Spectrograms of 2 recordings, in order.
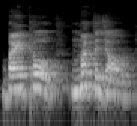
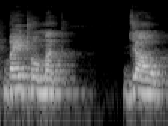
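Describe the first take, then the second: First: There is a pause right after बैठो. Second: There is a pause right after मत. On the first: Stay here; do not go anywhere. "यहां पे अल्प विराम लगा दिया गया" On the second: Do not stay here; go away. "इसी विराम चिन्ह को हम अगर एक शब्द के आगे लगा दें"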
